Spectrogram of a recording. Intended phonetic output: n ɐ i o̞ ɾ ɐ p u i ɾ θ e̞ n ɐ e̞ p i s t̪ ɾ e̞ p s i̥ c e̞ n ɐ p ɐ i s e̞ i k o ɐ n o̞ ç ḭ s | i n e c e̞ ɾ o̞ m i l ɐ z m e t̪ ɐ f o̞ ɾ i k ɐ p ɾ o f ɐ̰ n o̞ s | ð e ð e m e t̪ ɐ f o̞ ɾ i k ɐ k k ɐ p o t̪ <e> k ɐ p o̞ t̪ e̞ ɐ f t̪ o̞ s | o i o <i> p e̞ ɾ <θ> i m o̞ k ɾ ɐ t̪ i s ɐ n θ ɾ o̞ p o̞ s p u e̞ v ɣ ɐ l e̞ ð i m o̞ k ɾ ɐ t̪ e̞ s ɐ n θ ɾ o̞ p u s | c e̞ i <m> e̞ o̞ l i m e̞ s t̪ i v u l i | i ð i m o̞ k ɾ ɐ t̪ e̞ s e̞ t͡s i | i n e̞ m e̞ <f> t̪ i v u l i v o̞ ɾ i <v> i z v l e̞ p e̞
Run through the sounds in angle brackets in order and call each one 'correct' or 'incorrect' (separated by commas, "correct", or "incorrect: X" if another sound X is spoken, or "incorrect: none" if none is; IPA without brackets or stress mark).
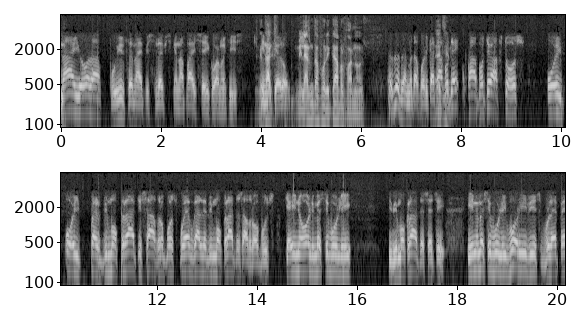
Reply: correct, correct, incorrect: ð, incorrect: n, incorrect: s, incorrect: ð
